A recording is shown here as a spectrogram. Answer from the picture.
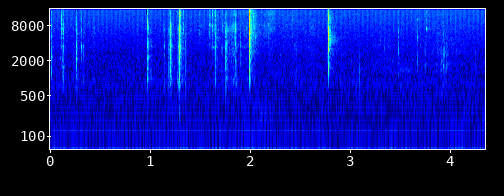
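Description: Irregular clicks from Meike automatic extension tubes and a kit lens being twisted onto a Sony E-mount camera's bayonet mount, with the loudest click about two seconds in.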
